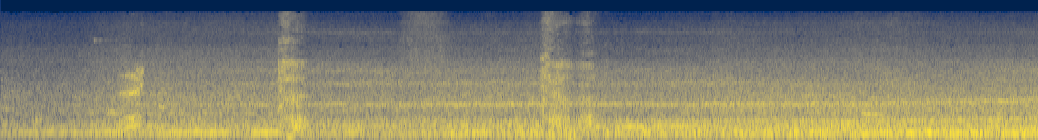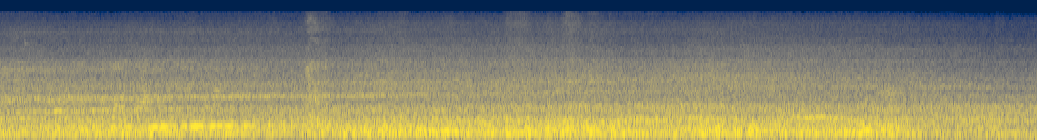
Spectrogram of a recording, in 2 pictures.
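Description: A train rumbles past with a gliding whine in an echoing hall.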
